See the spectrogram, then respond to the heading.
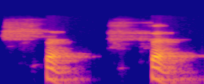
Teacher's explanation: Fa itu posisinya berada pada ujung gigi seri bagian depan kita, ujungnya itu bertemu dengan bibir bawah bagian dalam. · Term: huruf fa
